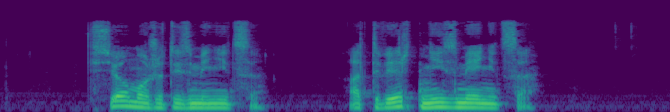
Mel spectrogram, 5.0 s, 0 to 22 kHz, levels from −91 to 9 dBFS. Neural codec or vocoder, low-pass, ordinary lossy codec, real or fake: none; 10.8 kHz; Opus, 64 kbps; real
